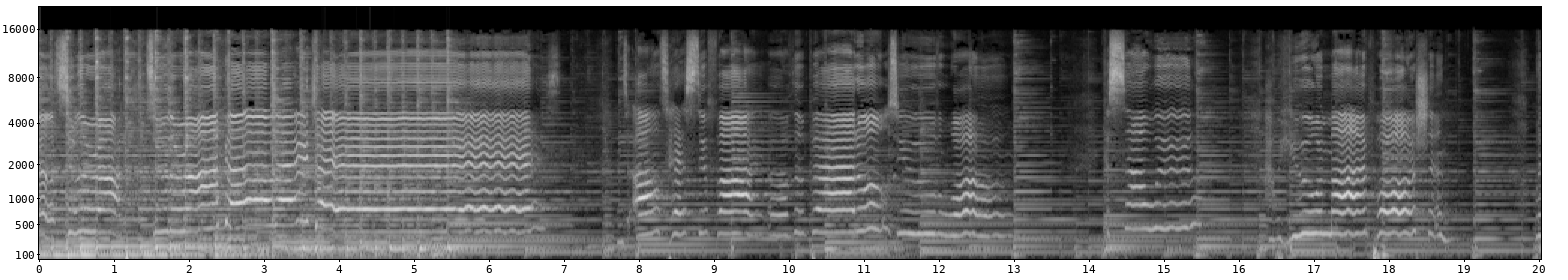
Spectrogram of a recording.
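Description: A woman singing a worship song with acoustic guitar accompaniment. It is loud at first, ending in a long held note with vibrato, then drops quieter about six and a half seconds in, with shorter sung phrases.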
